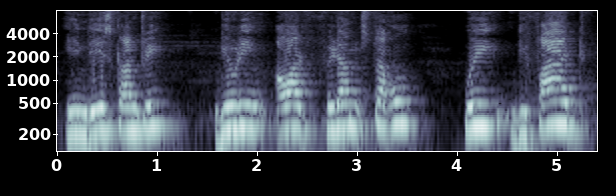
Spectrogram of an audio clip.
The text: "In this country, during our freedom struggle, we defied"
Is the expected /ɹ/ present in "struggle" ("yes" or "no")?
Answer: no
